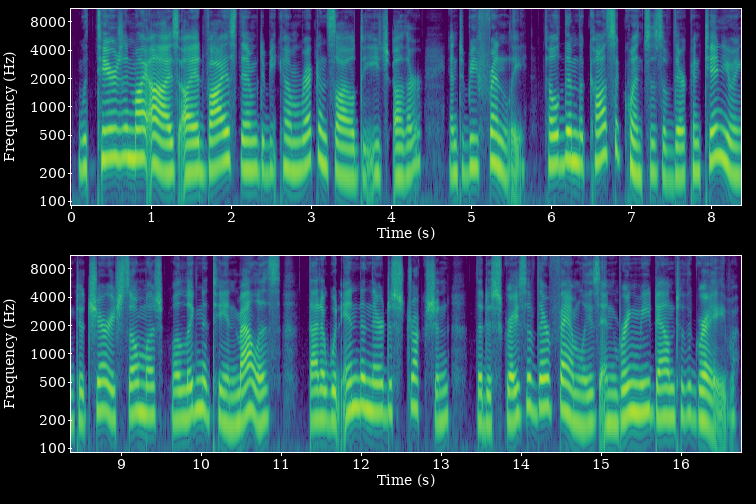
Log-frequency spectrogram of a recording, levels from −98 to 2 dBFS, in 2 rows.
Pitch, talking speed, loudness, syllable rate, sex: 225 Hz, 185 wpm, -18 LUFS, 5.2 syllables/s, female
